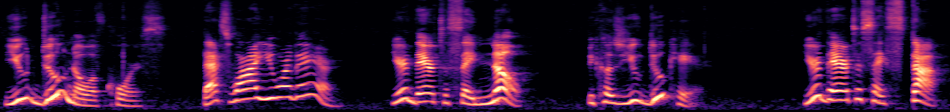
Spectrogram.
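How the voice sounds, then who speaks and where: A woman reading a rhyming picture book aloud as a storyteller, expressive and emphatic, with questions and asides to her listeners. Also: a little high, slightly rough, muffled recording.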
